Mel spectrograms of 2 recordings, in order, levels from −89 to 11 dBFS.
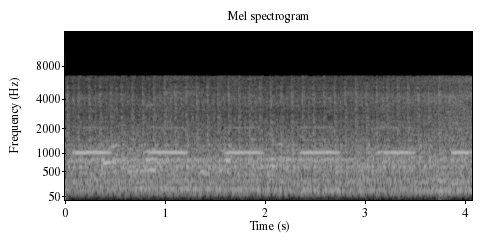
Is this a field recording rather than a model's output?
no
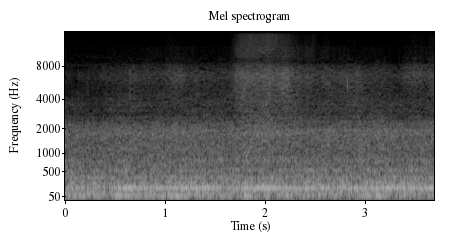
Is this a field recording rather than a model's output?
no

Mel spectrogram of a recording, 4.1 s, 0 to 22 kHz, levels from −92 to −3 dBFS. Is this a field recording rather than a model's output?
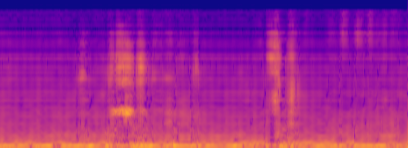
no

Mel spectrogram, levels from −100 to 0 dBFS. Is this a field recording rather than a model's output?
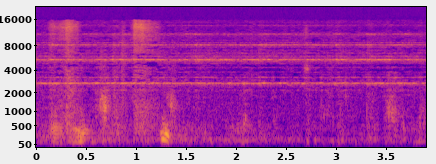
no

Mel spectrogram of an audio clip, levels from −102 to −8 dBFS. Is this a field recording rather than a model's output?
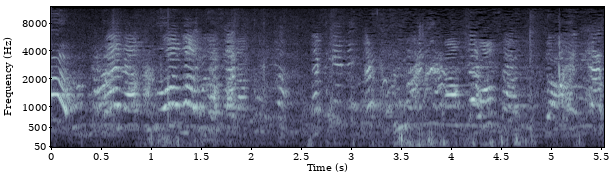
yes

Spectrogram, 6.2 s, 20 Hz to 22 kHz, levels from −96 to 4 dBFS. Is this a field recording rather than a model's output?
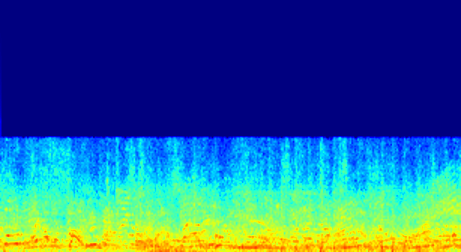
yes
